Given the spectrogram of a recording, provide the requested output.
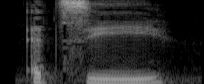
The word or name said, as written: etsi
